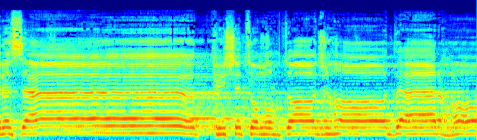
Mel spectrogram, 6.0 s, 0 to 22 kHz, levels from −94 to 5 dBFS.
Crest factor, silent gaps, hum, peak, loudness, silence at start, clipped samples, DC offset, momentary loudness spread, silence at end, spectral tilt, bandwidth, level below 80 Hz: 10 dB; none; none; -6 dBFS; -16 LUFS; 0 s; under 0.1%; under 0.1%; 3 LU; 0 s; -4 dB/octave; 16 kHz; -54 dBFS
